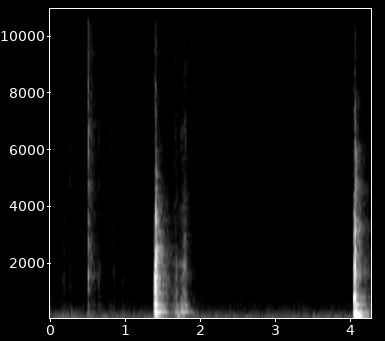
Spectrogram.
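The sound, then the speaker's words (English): Tarot cards being shuffled and drawn, a few brief papery slaps and riffles separated by quiet pauses. “Give me three cards and show me what happened to Lefty SM here.”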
